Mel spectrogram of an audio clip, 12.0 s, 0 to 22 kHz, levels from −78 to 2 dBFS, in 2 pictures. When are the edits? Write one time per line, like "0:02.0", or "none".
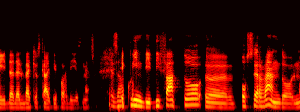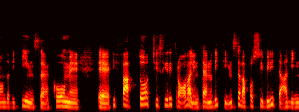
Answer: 0:08.2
